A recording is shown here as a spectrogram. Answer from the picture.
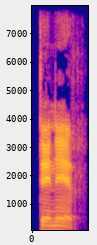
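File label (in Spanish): "tener", Spanish, male; mekanta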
